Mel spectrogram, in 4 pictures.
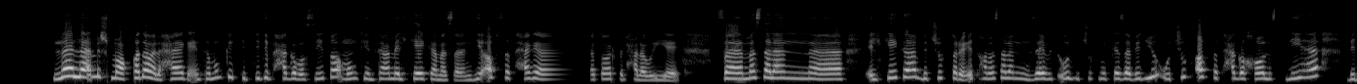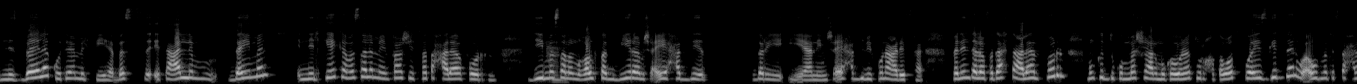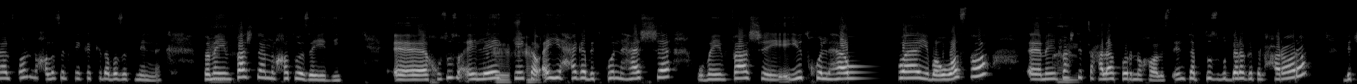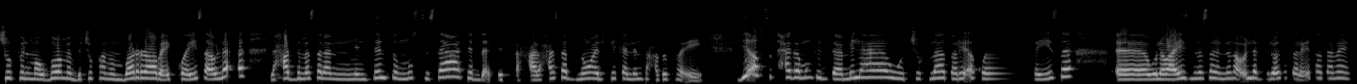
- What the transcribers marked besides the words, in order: tapping; distorted speech; unintelligible speech
- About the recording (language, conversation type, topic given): Arabic, advice, إزاي أبني ثقتي بنفسي وأنا بطبخ في البيت؟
